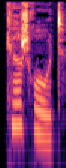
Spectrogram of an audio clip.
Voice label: Cherry color in German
